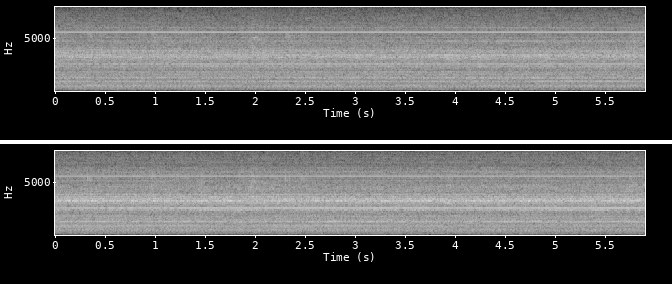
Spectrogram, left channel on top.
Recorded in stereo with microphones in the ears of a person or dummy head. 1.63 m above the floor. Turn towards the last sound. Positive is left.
turn(degrees=-20)  # may be behind; listen again after turning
